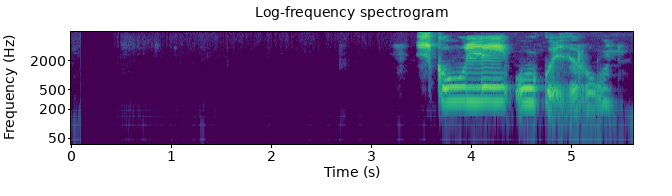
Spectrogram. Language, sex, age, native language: Icelandic, female, 7, Swedish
